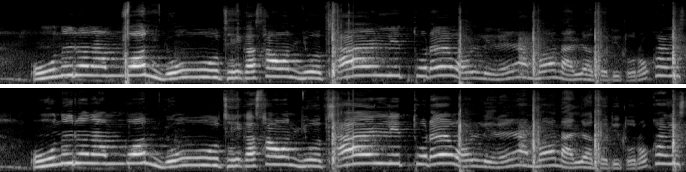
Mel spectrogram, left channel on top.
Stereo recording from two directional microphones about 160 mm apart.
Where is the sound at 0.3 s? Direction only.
40° right (ahead or behind).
